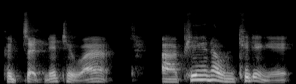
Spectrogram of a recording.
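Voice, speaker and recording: Thai male speaking tutor on a call, husky and lively, chatty. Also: mid-range voice, fast, no room sound. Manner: chatty, mixes English terms into his talk. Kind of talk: casual one-on-one coaching.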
